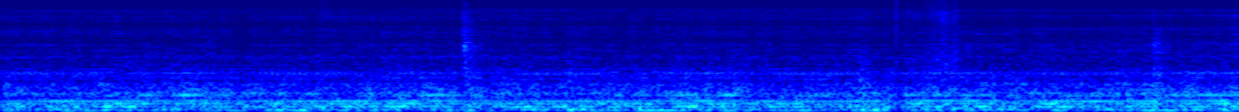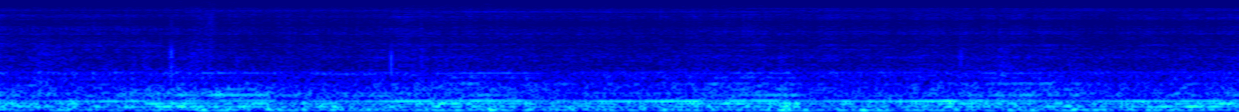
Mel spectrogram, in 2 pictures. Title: Asko dryer loud noises while drying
